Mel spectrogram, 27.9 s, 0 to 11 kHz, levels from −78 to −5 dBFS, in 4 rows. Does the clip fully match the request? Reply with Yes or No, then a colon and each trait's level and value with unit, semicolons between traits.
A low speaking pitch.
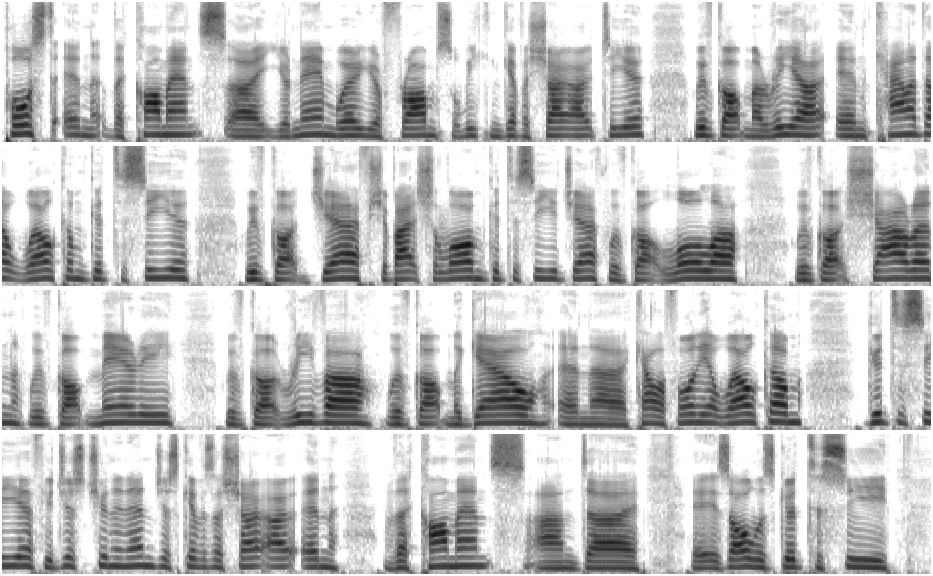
No: medium, 175 Hz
